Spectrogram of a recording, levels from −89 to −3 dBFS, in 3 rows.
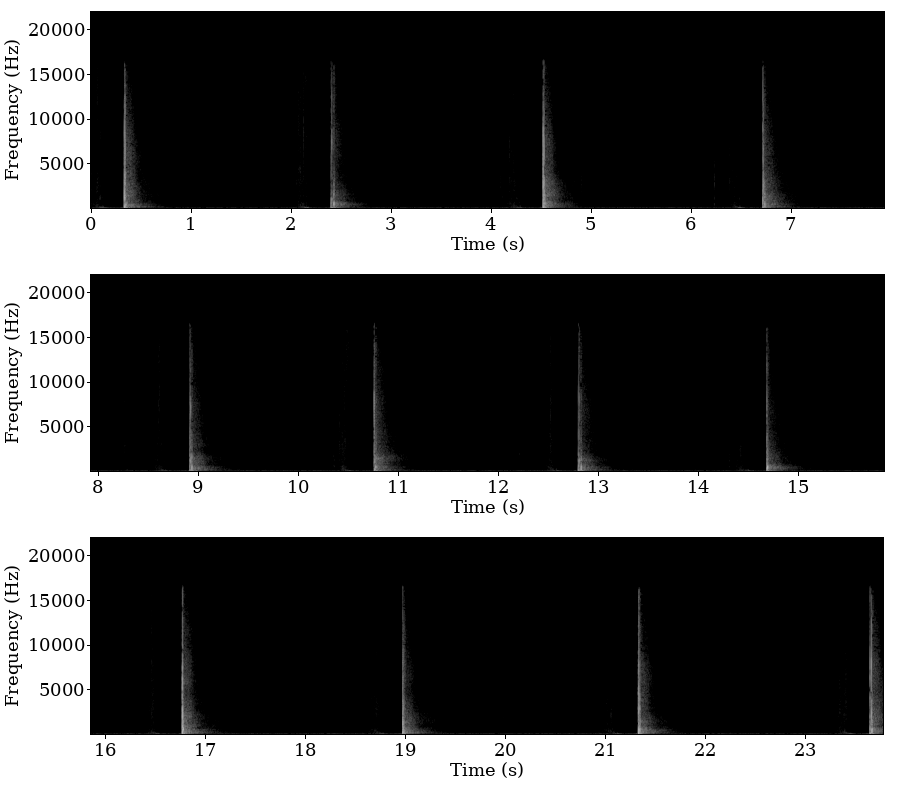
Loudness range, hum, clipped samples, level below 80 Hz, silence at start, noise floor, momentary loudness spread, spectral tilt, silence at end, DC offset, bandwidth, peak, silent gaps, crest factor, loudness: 10 LU; none; under 0.1%; -62 dBFS; 0.3 s; -84 dBFS; 22 LU; -3 dB/octave; 0 s; under 0.1%; 16 kHz; -6 dBFS; none; 44 dB; -42 LUFS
